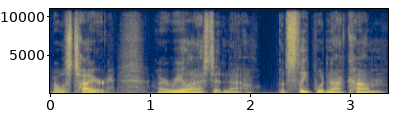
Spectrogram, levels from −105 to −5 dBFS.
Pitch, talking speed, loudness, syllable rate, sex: 120 Hz, 215 wpm, -21 LUFS, 5.5 syllables/s, male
